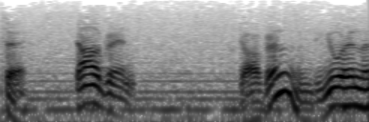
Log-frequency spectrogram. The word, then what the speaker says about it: Dahlgren: Of course, they mispronounce it down there. Dahlgreen, they say, but still named after me. But at Annapolis, the Midshipman's Armory, they call that Dahlgren Hall. They pronounced it right, Annapolis.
